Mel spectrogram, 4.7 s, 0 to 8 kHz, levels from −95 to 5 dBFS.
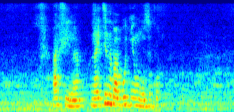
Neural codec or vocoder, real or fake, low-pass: codec, 44.1 kHz, 7.8 kbps, DAC; fake; 7.2 kHz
